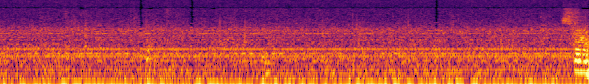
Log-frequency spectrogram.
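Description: Steady low electrical hum with faint steady tones and hiss: the background room tone of a courtroom microphone feed in a pause in speech.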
